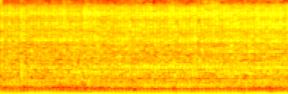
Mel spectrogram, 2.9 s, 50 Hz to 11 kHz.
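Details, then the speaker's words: 1993 Dodge Stealth R/T (Mitsubishi 3000GT) auction car idling in neutral: low rough idle with fast, uneven clacking about four times a second. Owner suspects the injectors; an exhaust leak or lifters are also considered. "I think that clacking is the injectors. And I might send the injectors off to a place and have them cleaned"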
